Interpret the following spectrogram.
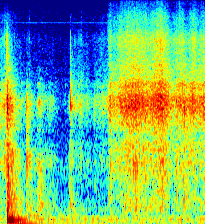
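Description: Plastic bubble wrap crinkling as it is handled and pulled open, with a couple of sharp clicks in the first second and a soft, steady crinkle from about a second in.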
